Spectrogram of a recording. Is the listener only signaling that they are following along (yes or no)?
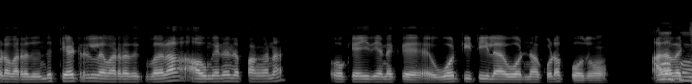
yes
